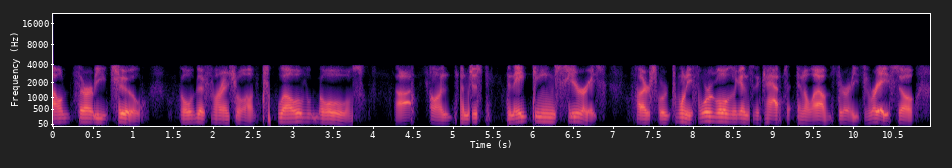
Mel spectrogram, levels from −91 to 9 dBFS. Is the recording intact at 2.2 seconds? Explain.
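No. At 2.2 seconds, as through the whole clip, the speech is a buzzing, mechanical robot voice with nothing above about 3.9 kHz. That is heavy LPC-10 vocoder damage, consistent with a 2.4 kbit/s stream, where each instant is rebuilt as all-voiced buzz or all-unvoiced noise through a simple vocal-tract filter.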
